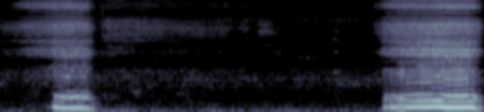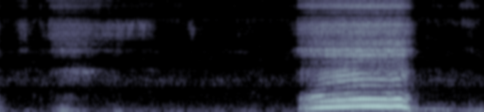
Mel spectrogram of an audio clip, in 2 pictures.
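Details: Golden Retriever dog snoring in deep sleep: loud, rough snores on breathing in, about four in ten seconds, with quiet gaps between.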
